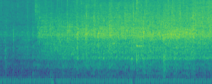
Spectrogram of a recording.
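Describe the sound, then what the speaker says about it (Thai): Shallots and pork stir-fry in a hot pan, giving a steady close sizzle with a low hum underneath and a couple of brief knocks or stirs. "ผัดหอมแดงให้สุกเลย"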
